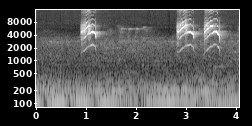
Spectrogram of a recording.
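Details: Ruby-cheeked sunbird, used as a lure to set another bird singing: three sharp arched high notes, each with a lower echoing overtone, spaced one to two seconds apart, over low hum.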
